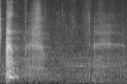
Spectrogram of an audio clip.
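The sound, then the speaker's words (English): One sharp, loud cough from a preacher during a sermon bursts out, followed by a softer, breathy rasp as the breath trails off, then near silence with only faint rustles. “I have another thought, but I got a cough.”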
